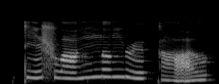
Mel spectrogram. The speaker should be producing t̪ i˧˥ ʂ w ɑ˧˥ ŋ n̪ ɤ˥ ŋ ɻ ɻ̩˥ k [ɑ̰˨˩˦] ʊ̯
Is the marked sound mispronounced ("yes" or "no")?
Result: no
